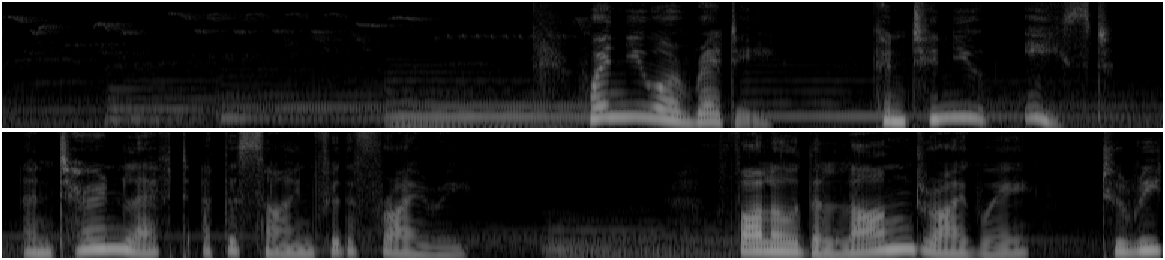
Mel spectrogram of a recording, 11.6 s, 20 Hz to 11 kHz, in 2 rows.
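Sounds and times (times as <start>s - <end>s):
blackbird singing: 0.0s - 3.9s
speech: 2.9s - 8.6s, 9.4s - 11.5s.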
